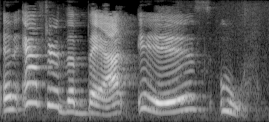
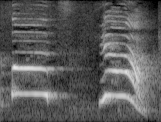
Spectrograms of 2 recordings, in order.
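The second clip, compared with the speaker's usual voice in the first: high shouted "what"; playful astonished cry; surprised; 8 dB louder than usual. Acted. Mock surprise at answer.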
